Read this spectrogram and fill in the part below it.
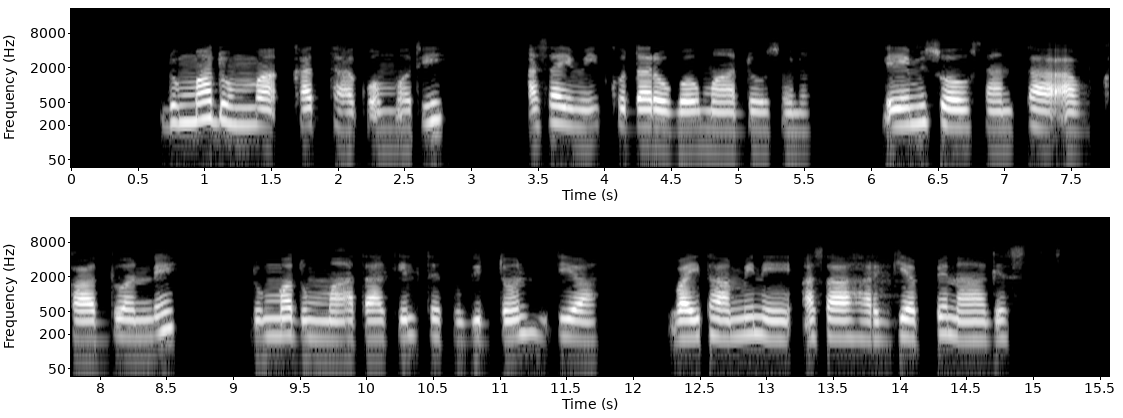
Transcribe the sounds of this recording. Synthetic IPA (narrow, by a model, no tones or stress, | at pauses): d̪ʊmːɐd̪ʊmːɐkɐt̪ːaːkʼɔ̰mːɔt̪ɪ | ʔɐsɐjmiːkːɔd̪ɐɾɔbɐwmaːd̪ːoːsɔnɐ | le̞ːmɪsʊwɐwsɐnt̪ːaːʔɐ̰fkʰaːd̪ːʊwɐnːɛ | d̪ʊmːɐd̪ʊmːɐɐt̪aːkɪlt̪ːɛt̪ʊɡɪd̪ːɔnd̪ɪja | vɐjt̪aːmːɪneɐsaːɦɐɾɡɪjɐpːɛnaːɡɛs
